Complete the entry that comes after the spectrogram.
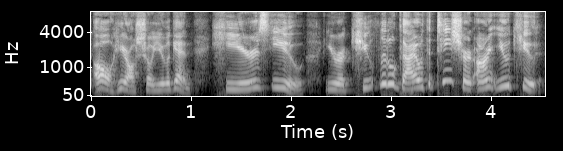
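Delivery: put-on high and loud, sugary baby-talk voice; high cutesy spirit voice. Spirit cooing at him about the coffin, high and loud. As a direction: coo at him like a cute pet, then turn it crude.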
